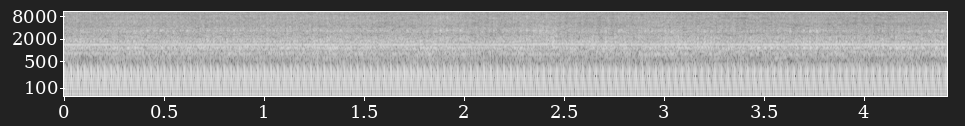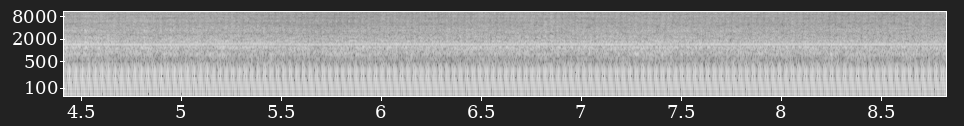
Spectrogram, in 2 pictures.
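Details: Briggs & Stratton Elite Series generator, model 030471-01, stored 5+ years, repaired from 35 V to 120 V output; steady, even drone holding constant speed under 3000 W load, no hunting or misses; normal running under load.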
